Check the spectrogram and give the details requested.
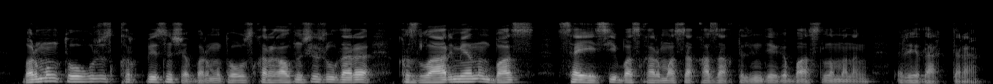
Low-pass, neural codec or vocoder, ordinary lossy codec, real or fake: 7.2 kHz; none; none; real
